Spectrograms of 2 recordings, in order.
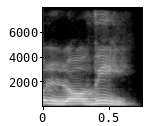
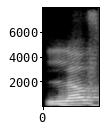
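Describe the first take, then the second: First: Slow लॉवी with final ee sounded; mispronunciation. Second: लव as one syllable ending on v; correct pronunciation. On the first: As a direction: misread love as two syllables, लॉवी. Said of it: "लॉवी नहीं पढ़ेंगे". (अंत में ई जोड़कर लॉवी) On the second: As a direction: say लव with silent final e. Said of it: "लवी नहीं पढ़ेंगे". (अंत का ई चुप रखकर लव) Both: Shown as a demonstration.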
